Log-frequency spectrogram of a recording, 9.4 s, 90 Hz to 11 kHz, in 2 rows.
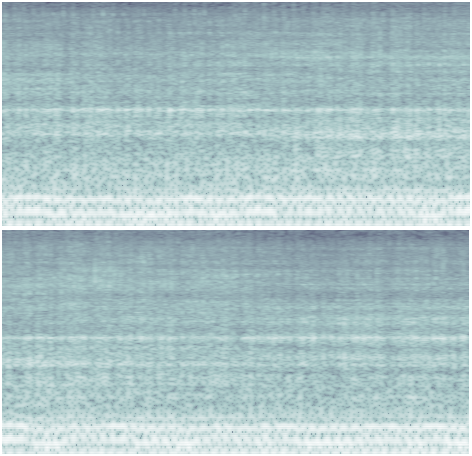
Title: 2007 yamaha r1 rattling/grinding sound, help!!! #yamaha #yamahar1 #motorcycle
